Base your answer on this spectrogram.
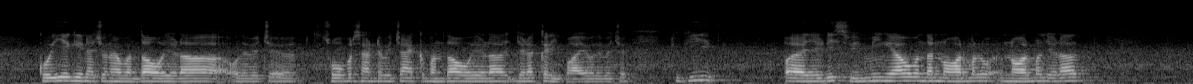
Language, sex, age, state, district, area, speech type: Dogri, male, 18-30, Jammu and Kashmir, Samba, rural, spontaneous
